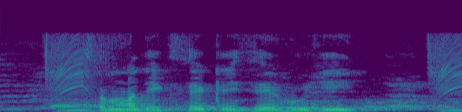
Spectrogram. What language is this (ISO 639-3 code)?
hne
